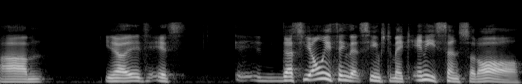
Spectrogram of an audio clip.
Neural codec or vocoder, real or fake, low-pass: autoencoder, 48 kHz, 32 numbers a frame, DAC-VAE, trained on Japanese speech; fake; 7.2 kHz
